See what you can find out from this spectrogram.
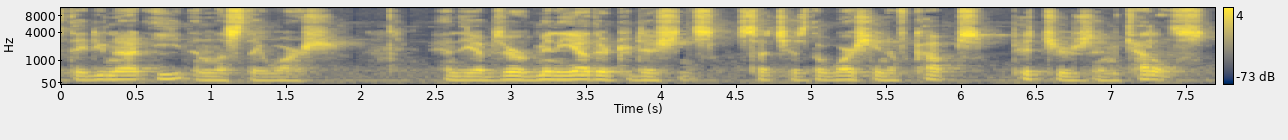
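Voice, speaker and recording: A man's voice: medium pitch, darkish tone, a little hiss or hum, poor audio. A man reading Bible passages aloud as a church reader, in a scripted narration style.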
